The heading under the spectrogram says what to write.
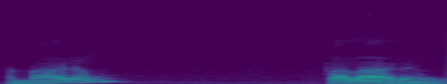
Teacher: na terminação em palavras como amaram e falaram ocorrem ditongos nasais decrescentes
